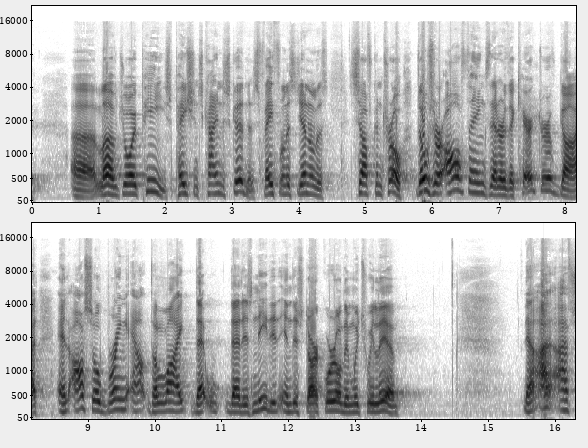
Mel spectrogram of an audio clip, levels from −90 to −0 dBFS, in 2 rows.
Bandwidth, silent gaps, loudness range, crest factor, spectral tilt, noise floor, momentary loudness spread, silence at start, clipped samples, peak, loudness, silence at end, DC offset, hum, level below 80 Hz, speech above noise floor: 15.5 kHz; none; 4 LU; 16 dB; -4.5 dB/octave; -54 dBFS; 10 LU; 0.6 s; under 0.1%; 0 dBFS; -15 LUFS; 0 s; under 0.1%; none; -58 dBFS; 40 dB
